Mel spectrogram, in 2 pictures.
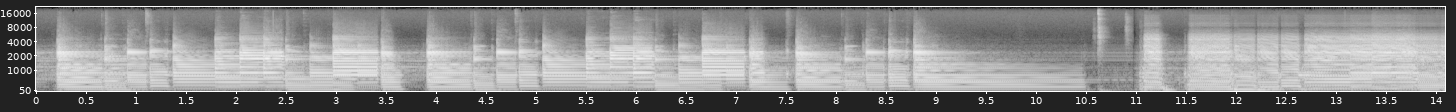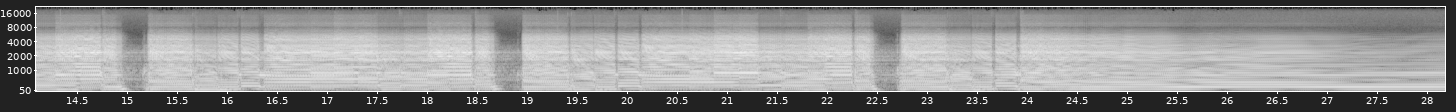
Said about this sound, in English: I'm going to play with a Strat into a Vox AC15 and use the BC108 to hear what kind of tones I could get with that combination.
